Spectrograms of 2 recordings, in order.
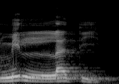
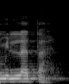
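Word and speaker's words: مِلَّةَ: Ya, iya itu udah betul millati. Ya, millati bukan millata.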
